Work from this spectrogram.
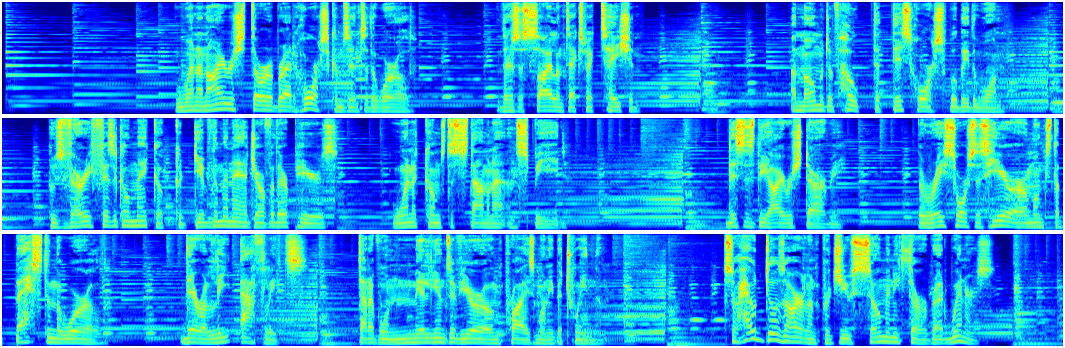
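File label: documentary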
